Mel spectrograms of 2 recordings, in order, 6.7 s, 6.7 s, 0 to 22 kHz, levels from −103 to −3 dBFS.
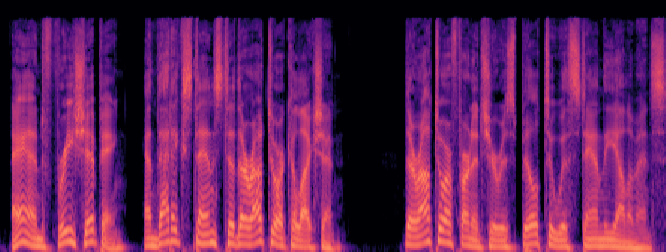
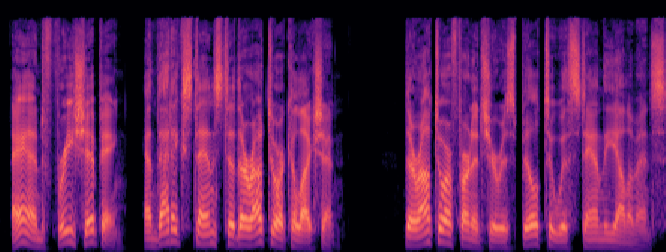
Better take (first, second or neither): first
